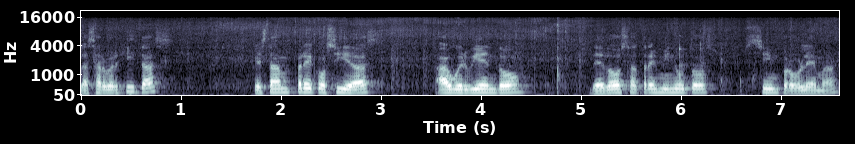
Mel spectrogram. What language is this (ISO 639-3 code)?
spa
